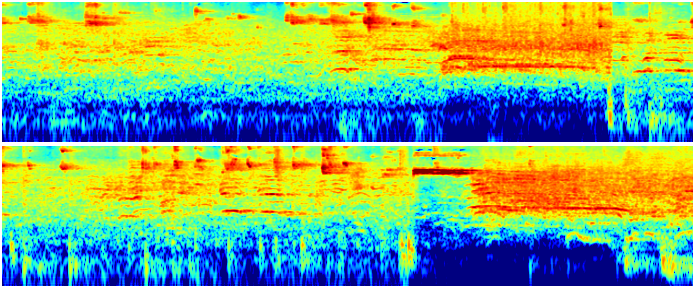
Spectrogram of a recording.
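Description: Live basketball game sound in a gym: a ball dribbling on the hardwood floor, short squeaks and shouting voices from players and fans. Near the end a brief high whistle sounds, and the crowd noise rises as a basket goes in.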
